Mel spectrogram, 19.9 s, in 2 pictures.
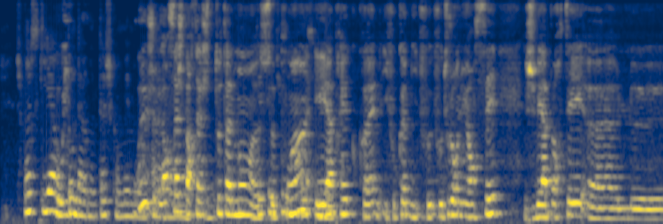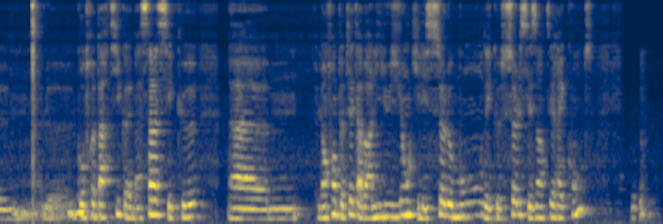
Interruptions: present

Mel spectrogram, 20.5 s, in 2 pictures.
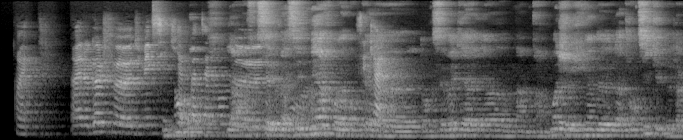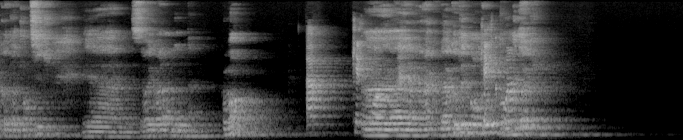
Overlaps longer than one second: present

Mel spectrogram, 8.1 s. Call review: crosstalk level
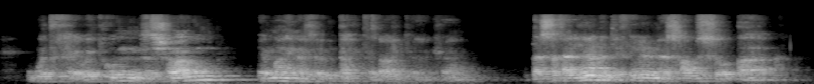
none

